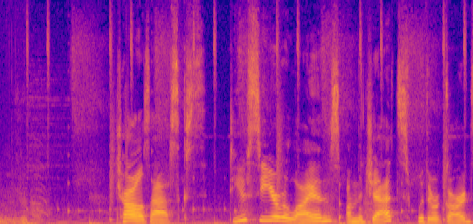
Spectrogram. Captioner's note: voiceover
